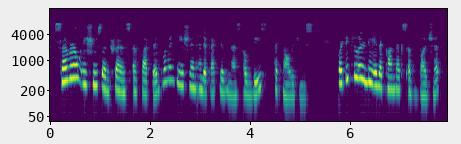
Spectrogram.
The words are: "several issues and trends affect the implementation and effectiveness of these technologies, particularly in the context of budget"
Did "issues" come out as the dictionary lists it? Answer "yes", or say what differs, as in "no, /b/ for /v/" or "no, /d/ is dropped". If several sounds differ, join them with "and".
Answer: no, /s/ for /z/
